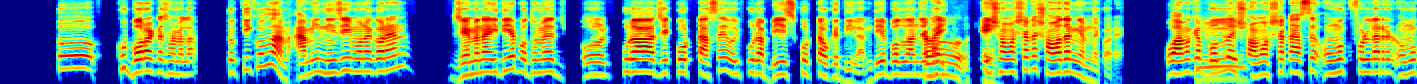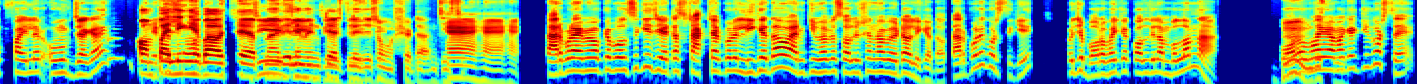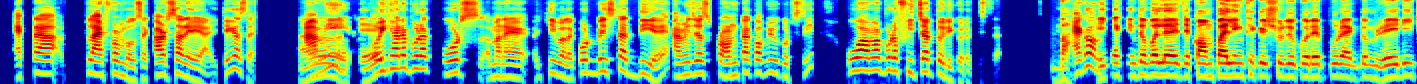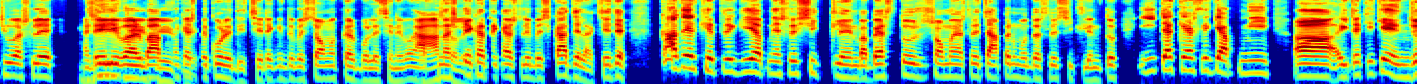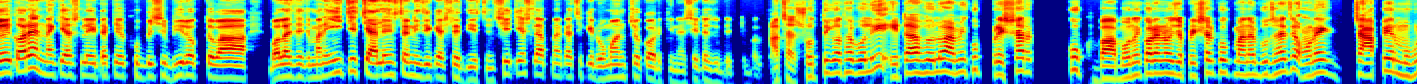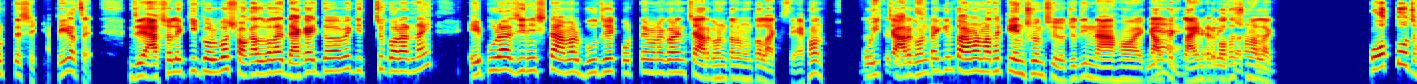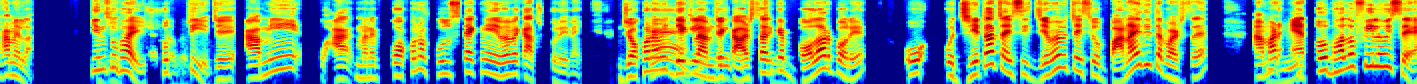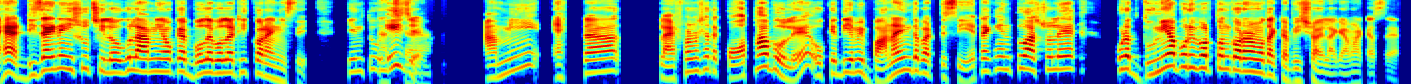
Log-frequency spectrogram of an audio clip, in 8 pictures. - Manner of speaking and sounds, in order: drawn out: "ও"; other noise; in English: "কম্পাইলিং"; in English: "কম্পাইলিং"; stressed: "প্রেশার কুক"; in English: "ফুল স্ট্যাক"; other background noise
- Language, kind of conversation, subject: Bengali, podcast, ব্যস্ত জীবনে আপনি শেখার জন্য সময় কীভাবে বের করেন?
